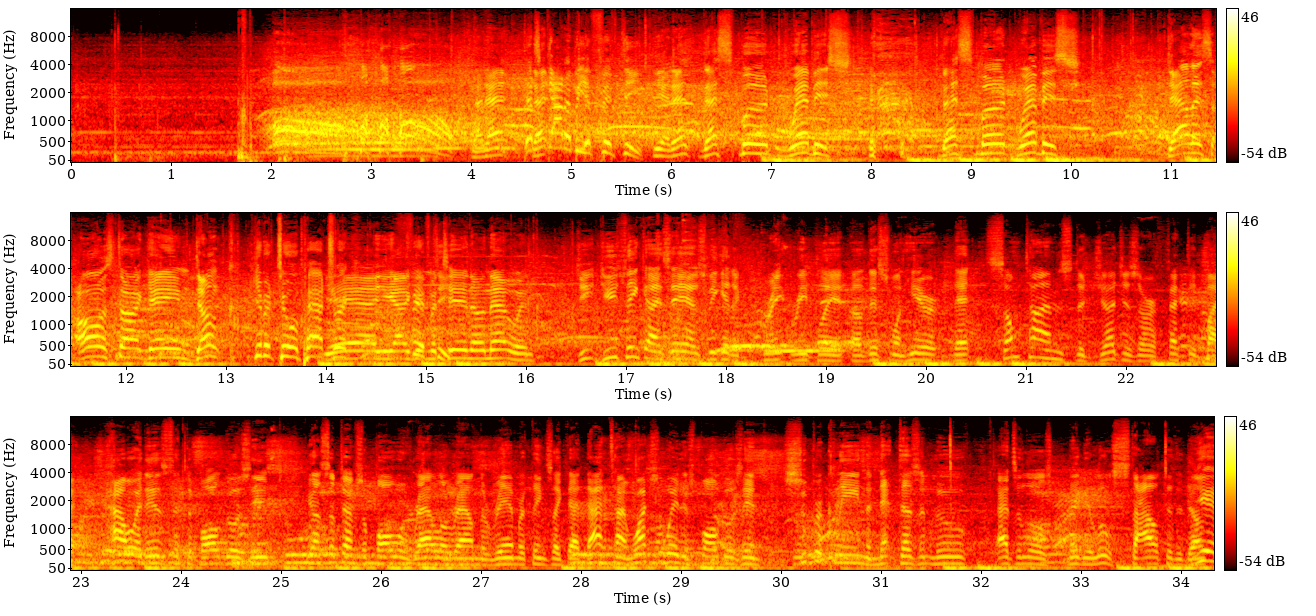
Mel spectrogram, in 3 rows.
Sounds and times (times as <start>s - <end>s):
Speech: 4.0s - 7.8s, 8.7s - 10.1s, 11.0s - 34.3s.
